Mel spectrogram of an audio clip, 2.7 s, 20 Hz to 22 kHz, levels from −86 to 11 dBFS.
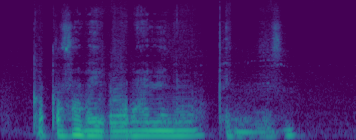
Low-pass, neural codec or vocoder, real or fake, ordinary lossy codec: none; codec, 44.1 kHz, 1.7 kbps, Pupu-Codec; fake; none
